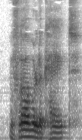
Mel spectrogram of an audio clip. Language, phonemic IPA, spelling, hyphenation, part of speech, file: Dutch, /ˈvrɑu̯.ə.ləkˌɦɛi̯t/, vrouwelijkheid, vrou‧we‧lijk‧heid, noun, Nl-vrouwelijkheid.ogg
- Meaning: 1. femininity 2. the female genitals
